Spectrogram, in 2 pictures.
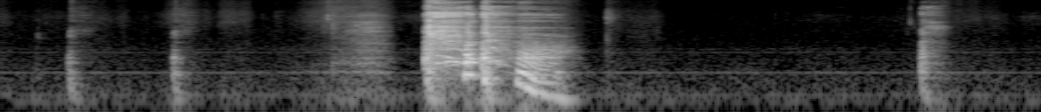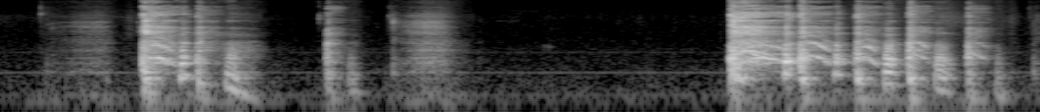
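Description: Three bouts of harsh, repeated coughing separated by quiet pauses, with a few faint clicks and breaths between them.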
